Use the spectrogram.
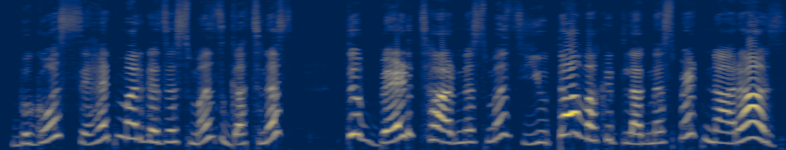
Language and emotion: Kashmiri, angry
